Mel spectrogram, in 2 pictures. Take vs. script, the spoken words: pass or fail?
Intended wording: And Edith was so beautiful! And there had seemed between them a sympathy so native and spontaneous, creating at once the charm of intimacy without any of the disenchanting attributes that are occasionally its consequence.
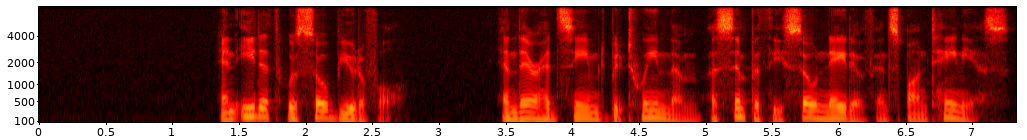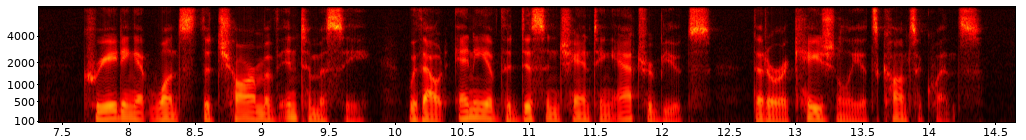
pass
